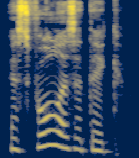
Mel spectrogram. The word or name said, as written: full as a tick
